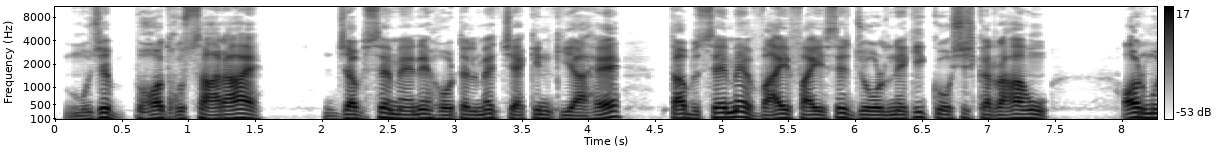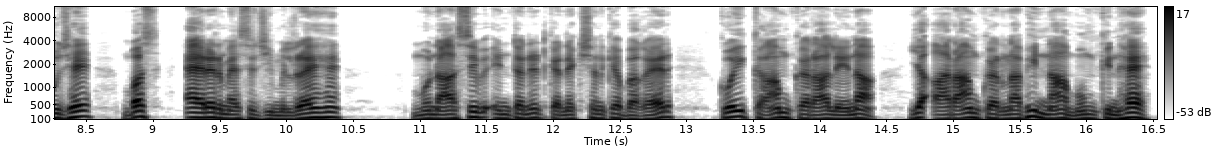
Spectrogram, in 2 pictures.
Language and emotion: Urdu, angry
